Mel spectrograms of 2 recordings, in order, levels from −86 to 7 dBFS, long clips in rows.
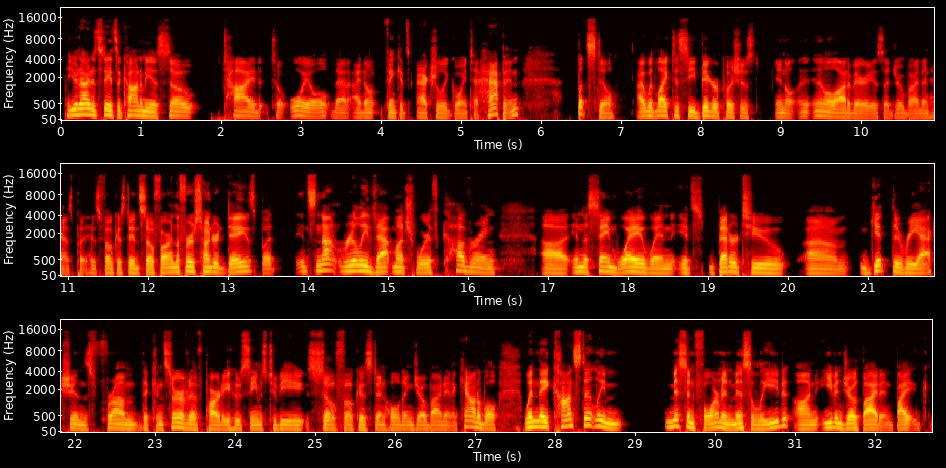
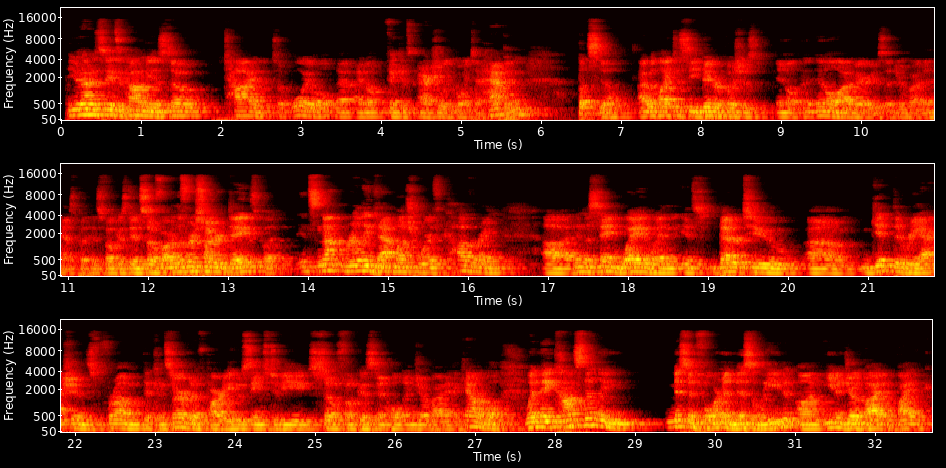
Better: first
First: none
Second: off-mic speech; far // room echo; noticeable; dies away in 0.7 s

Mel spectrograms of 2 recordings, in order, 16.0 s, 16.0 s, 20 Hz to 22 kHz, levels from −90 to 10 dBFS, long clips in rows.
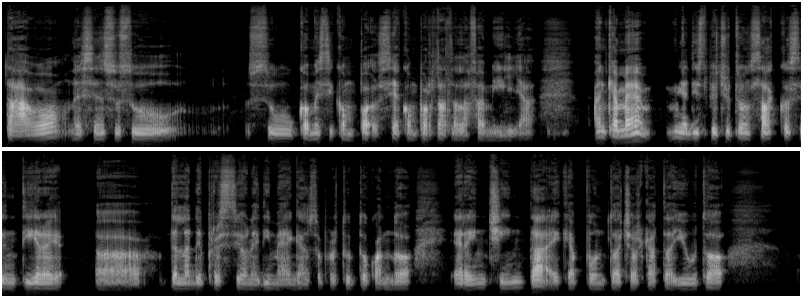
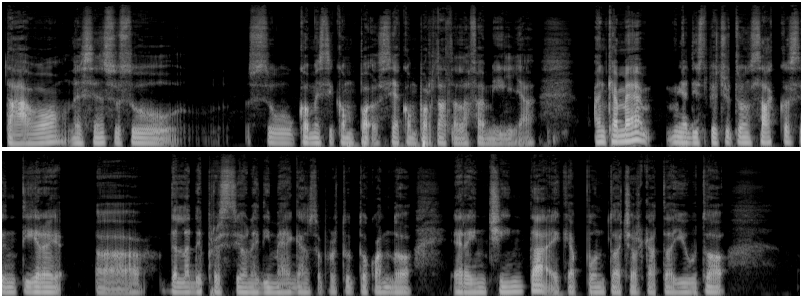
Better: second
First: thin; very; fading below 300 Hz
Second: none

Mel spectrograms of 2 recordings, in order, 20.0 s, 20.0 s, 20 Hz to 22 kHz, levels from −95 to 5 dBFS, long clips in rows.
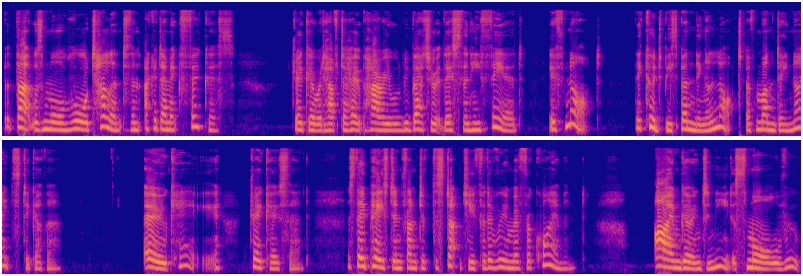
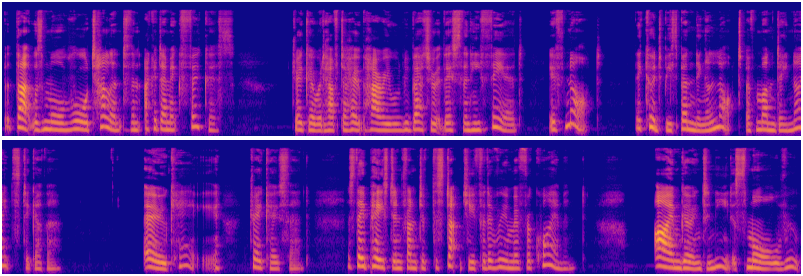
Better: second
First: distortion; slight; 10 dB below the speech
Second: none

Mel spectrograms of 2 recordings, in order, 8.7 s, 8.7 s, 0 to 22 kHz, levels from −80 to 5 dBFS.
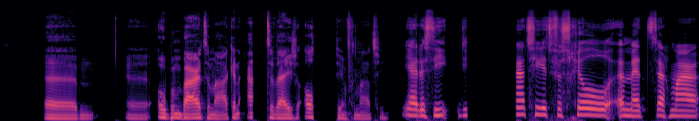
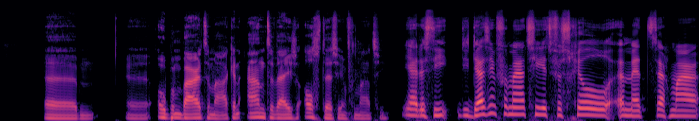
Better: second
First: audio cutting out; at 3 s, at 4 s and at 6 s for 0.5 s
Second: none

